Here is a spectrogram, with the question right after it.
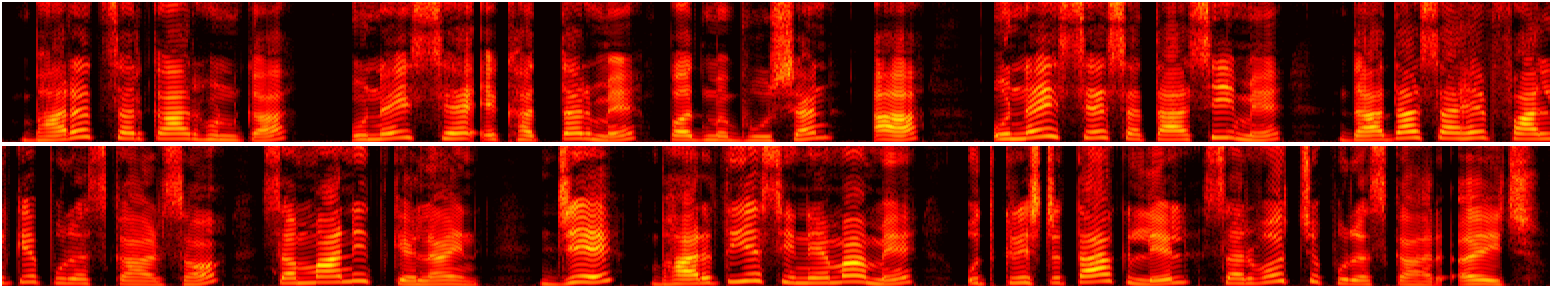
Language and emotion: Maithili, neutral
